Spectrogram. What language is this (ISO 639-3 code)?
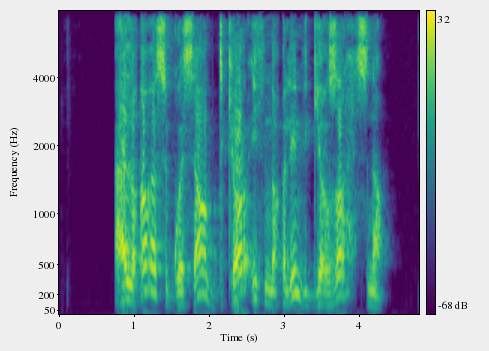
kab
